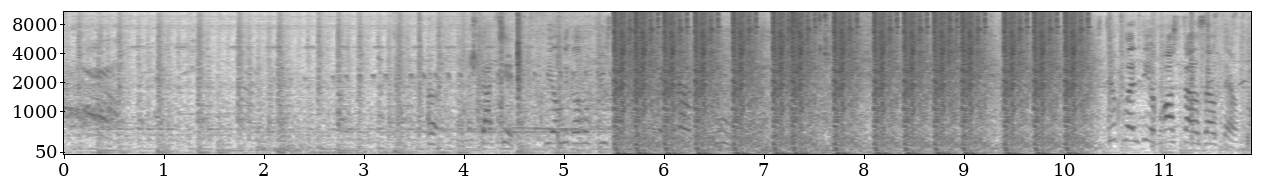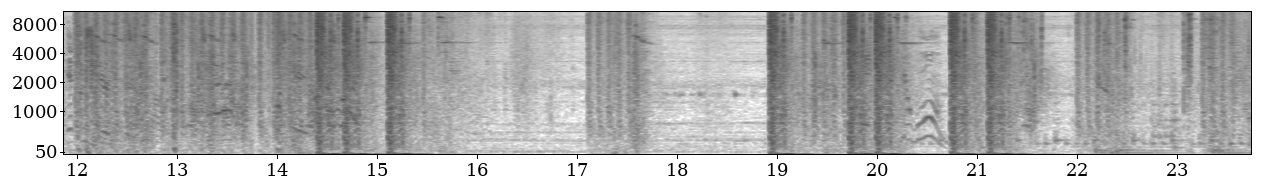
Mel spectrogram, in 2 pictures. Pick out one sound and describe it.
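A young woman talks into a close microphone with animation.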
